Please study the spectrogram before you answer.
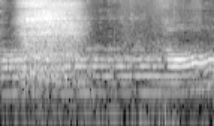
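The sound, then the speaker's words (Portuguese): Faint, long breath drawn in through the nose, a soft airy hiss that swells and fades, with a gentler breath following and quiet steady tones underneath. “Respira três vezes pelo nariz e solta pela boca. Vamos lá? Respira fundo.”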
